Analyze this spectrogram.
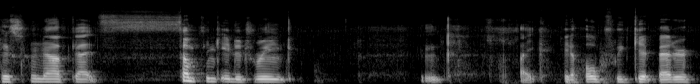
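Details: Stuttering in an adult male who calls himself a Southern stutterer with a speech impediment; he is currently sick and recovering.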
